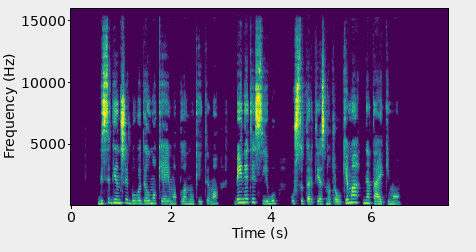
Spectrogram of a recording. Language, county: Lithuanian, Tauragė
